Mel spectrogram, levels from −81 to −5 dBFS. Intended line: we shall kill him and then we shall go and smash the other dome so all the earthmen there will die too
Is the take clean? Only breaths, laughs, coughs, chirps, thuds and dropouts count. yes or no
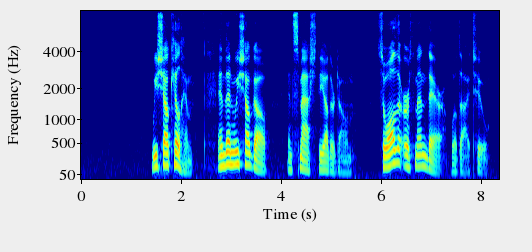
yes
